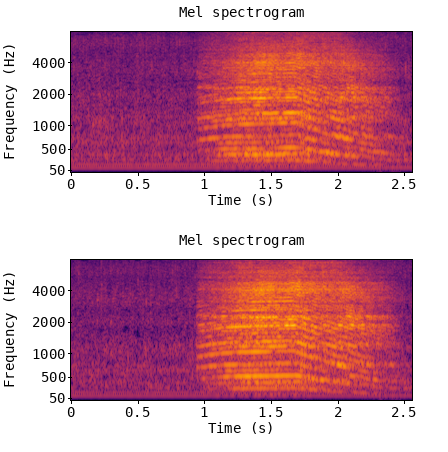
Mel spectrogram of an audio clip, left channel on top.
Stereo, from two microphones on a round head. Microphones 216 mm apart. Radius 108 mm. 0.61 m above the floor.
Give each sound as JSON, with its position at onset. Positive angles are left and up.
{"t": 0.9, "sound": "a blender", "side_deg": -70, "distance_m": 1.4}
